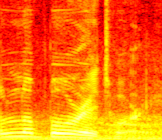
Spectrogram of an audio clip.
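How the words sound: It is said with a British pronunciation. It is said to sound pretentious. "I'm not British, I'm just saying that to be a prick"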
